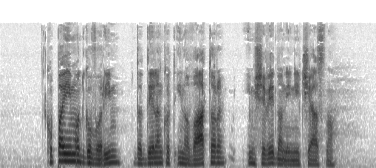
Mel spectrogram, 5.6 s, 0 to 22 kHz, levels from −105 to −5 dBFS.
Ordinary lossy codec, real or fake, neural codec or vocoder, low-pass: AAC, 32 kbps; fake; vocoder, 44.1 kHz, 128 mel bands every 256 samples, BigVGAN v2; 19.8 kHz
